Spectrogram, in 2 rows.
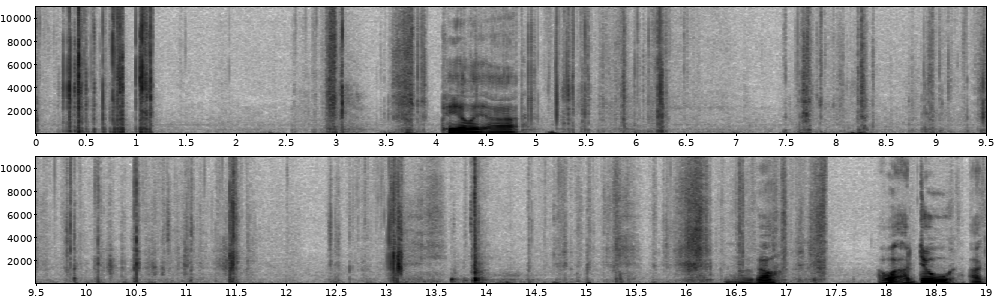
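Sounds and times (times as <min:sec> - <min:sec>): foam tearing crackles: 0:00.0 - 0:01.2, 0:02.7 - 0:04.0, 0:04.6 - 0:06.5, 0:07.5 - 0:11.7, 0:12.4 - 0:13.3, 0:14.7 - 0:17.4.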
